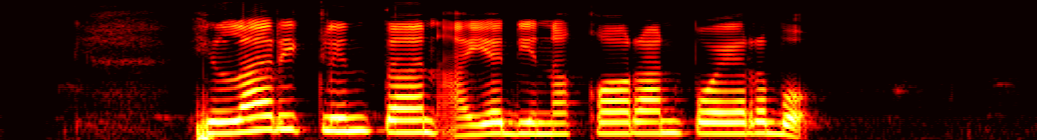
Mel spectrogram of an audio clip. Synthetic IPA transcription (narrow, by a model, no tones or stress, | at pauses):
hilaɾiklint̪ɔna̰jadinakɔɾanpoɛɾəbɔʔ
